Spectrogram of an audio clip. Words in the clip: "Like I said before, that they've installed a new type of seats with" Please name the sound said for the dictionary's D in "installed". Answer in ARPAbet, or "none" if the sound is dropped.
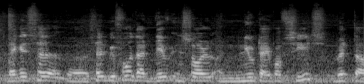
D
